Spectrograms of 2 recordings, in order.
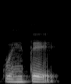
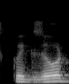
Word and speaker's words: Quixote: And the work that he wrote that literally took the European world by storm was Don Quixote, Quixote, written as Quixote but pronounced as Quixote.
